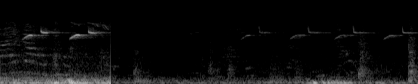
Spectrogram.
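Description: A small songbird calling over and over, short high chirps about three a second. A low rumble underneath cuts off about a second in.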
